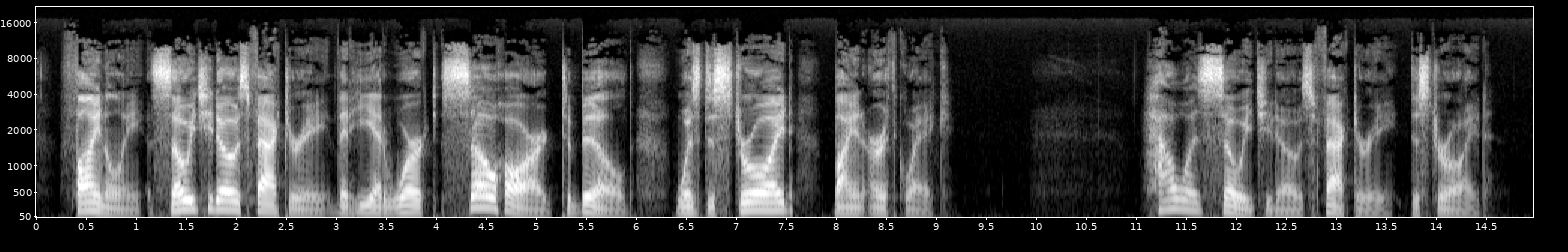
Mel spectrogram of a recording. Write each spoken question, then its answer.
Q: How was Soichiro's factory destroyed?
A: Soichiro's factory was destroyed by an earthquake.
